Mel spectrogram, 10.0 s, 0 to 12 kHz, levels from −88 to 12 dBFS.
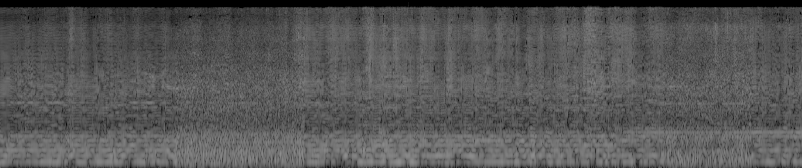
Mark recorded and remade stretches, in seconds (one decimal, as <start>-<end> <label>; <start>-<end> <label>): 0.0-2.2 remade; 2.2-3.8 recorded; 3.8-8.3 remade; 8.3-9.4 recorded; 9.4-10.0 remade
